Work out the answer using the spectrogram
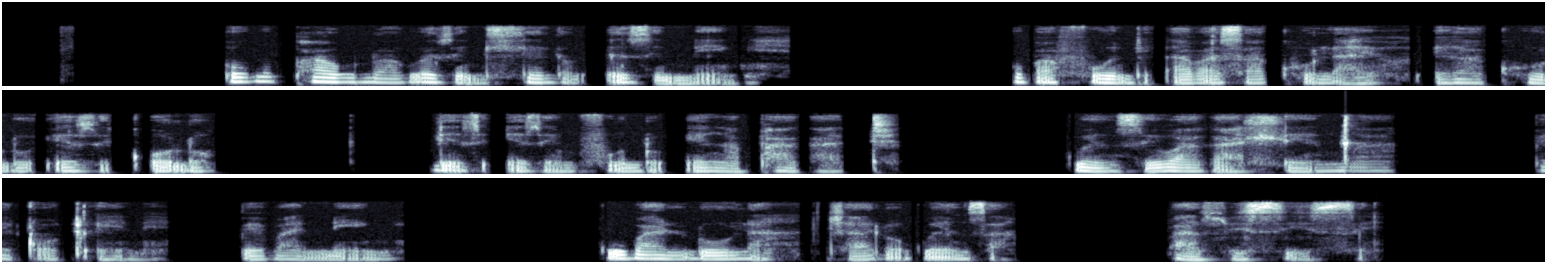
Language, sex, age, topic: North Ndebele, male, 36-49, education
